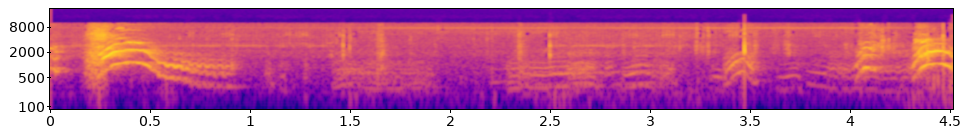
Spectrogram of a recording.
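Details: Puppies two weeks old squealing and whining, with a loud high arched cry at the start, softer whimpers in the middle and another sharp squeal at the end.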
